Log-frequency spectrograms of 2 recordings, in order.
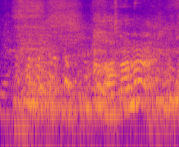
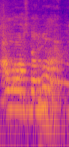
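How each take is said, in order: First: Stretched-out laughing wail, pitched higher; laughing, drawn out. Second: Said in the usual way. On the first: Real, not acted. Trainer laughing about a TV moment, drawn out. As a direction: let it dissolve into laughter, slowly.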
